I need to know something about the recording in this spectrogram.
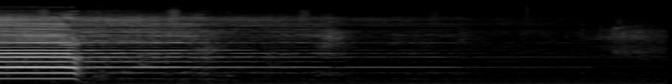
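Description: A man chanting a khassida (Sufi religious poem in Arabic) into a microphone, holding one long steady note that breaks off about half a second in. The note rings on and fades away slowly over the next few seconds to near silence.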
